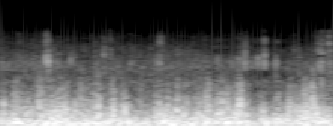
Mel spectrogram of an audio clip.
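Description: Wind buffeting the microphone on an outrigger boat at sea: a loud, steady low rumble.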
